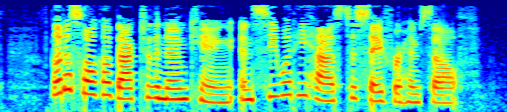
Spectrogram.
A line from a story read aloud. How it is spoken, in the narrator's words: said Billina in her brisk little voice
